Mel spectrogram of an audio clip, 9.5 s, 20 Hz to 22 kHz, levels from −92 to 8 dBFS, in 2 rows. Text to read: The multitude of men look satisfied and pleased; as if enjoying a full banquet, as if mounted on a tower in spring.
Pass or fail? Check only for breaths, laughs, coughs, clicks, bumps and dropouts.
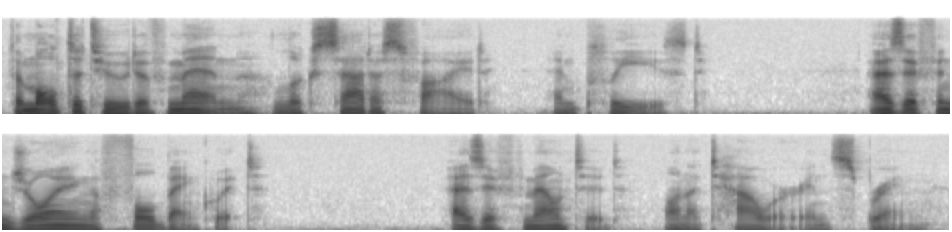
pass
